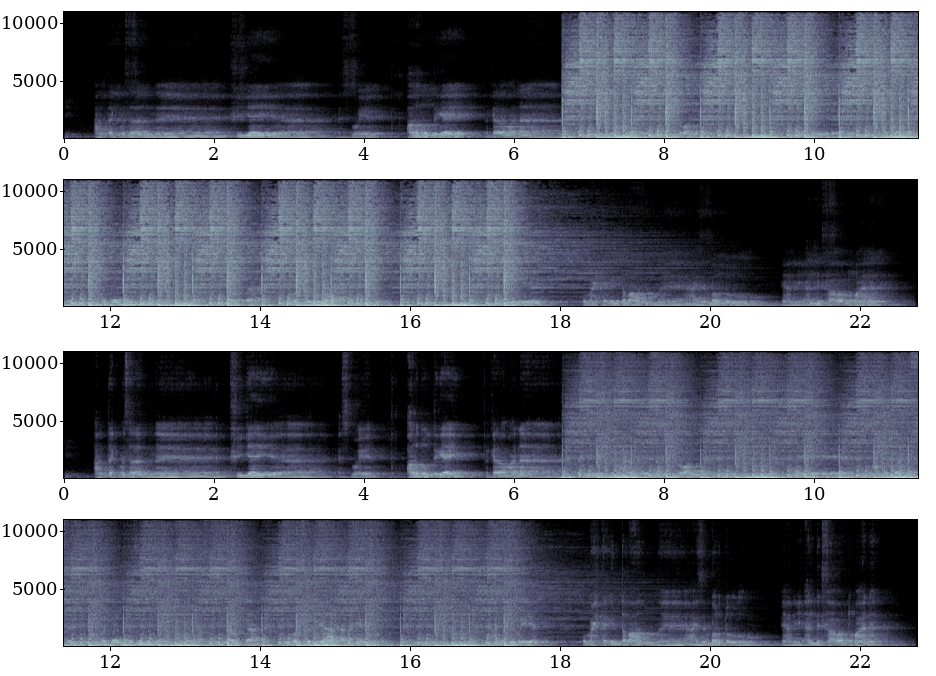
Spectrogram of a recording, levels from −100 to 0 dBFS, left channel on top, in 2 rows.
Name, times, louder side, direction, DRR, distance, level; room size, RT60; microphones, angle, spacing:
voice 1, 0.4-3.5 3.8-4.2 4.6-5.4 5.6-8.9 9.7-16.6 16.9-17.8 18.3-20.7 21.0-22.3, right 1 dB, 65° right, 5 dB, 3.2 m, -36 dB
sound 1, 6.6-17.7, left 1 dB, 85° left, 2.5 m, -25 dB
22.0 x 19.0 x 8.8 m, 0.94 s
head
